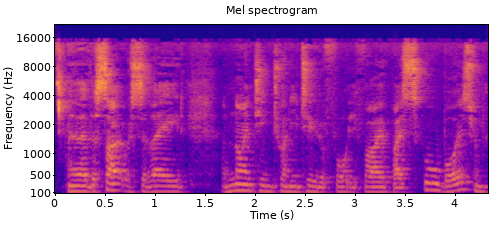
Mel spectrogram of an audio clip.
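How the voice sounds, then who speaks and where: This man has a medium-pitched, dark and mellow voice that is somewhat breathy, with ordinary pitch variation. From England, Devon. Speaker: YouTuber. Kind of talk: casual vlog monologue. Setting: outdoors. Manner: quiet; hesitant.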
